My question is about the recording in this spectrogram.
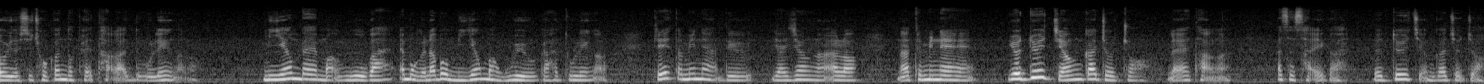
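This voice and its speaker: A woman's voice: mid-range voice, dark tone, slight background noise. A woman giving an informal, conversational outreach talk to a group, with frequent hesitation sounds and light laughter. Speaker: outreach speaker.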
